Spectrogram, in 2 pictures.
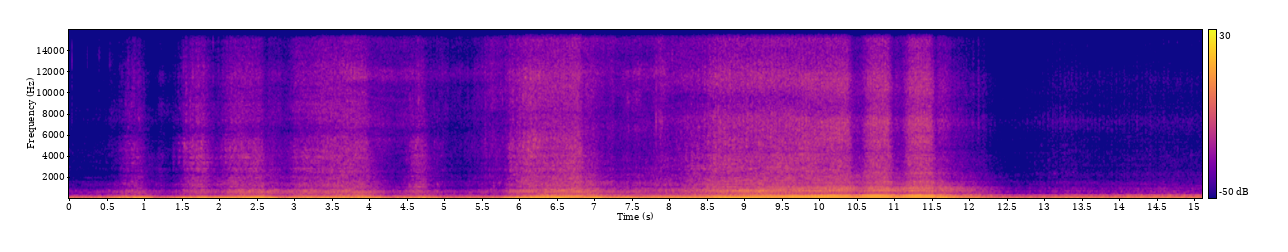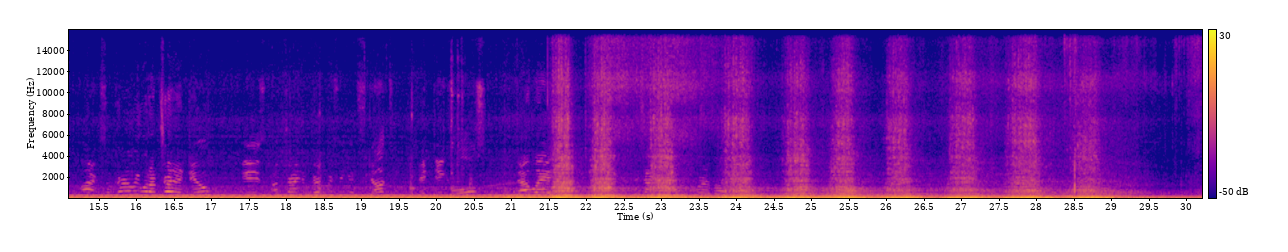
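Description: Chevy K1500 pickup engine revving hard on snow, rising and falling for the first dozen seconds, then settling to a steadier lower note with a few short high chirps. Near the end it revs in short repeated pulses about once a second, the tires spinning in the snow.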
